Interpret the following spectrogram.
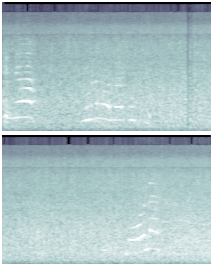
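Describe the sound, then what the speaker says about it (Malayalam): Heavy rain pours down in a steady, dense broadband roar, close and continuous, with a few faint bird-like chirps and voices briefly rising over it. "നല്ല അടിപൊളിയായിട്ട് മഴ പെയ്യുന്നുണ്ട് അടിപൊളി മഴ"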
